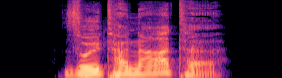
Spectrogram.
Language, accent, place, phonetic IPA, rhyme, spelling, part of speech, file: German, Germany, Berlin, [zʊltaˈnaːtə], -aːtə, Sultanate, noun, De-Sultanate.ogg
- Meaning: nominative/accusative/genitive plural of Sultanat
